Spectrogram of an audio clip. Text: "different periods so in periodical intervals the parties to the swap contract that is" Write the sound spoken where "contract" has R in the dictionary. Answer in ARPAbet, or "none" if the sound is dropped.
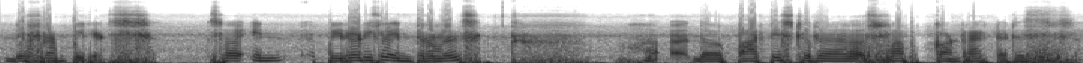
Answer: R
